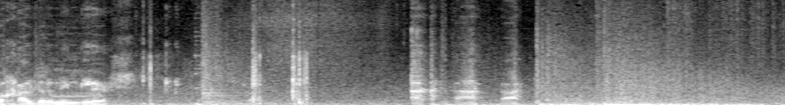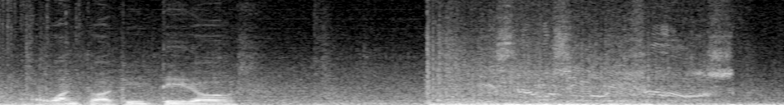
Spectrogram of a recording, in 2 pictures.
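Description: Shells explode with loud, heavy blasts.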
